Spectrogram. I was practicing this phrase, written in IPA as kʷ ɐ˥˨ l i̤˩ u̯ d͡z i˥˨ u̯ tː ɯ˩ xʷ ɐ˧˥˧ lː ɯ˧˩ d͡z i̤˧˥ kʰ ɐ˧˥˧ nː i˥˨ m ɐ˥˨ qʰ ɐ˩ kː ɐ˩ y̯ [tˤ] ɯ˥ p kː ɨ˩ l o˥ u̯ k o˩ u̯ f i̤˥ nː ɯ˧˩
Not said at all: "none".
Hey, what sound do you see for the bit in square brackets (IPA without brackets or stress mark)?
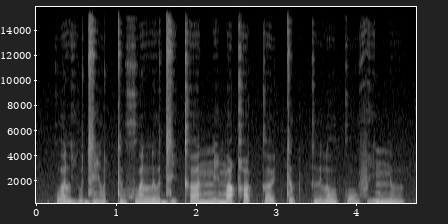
tː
